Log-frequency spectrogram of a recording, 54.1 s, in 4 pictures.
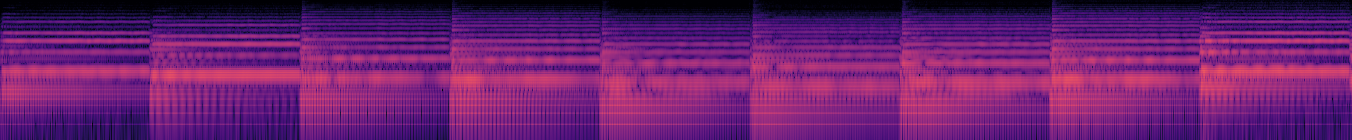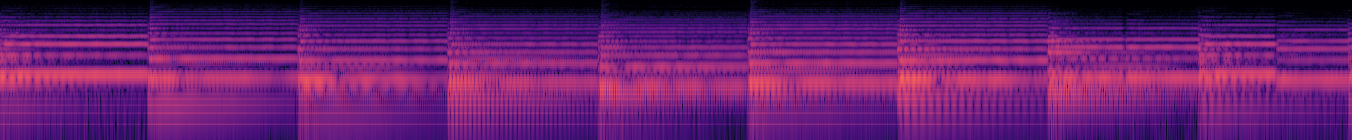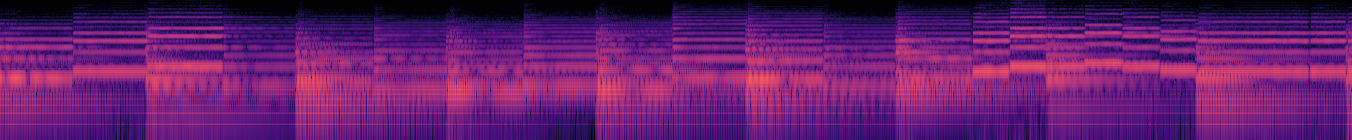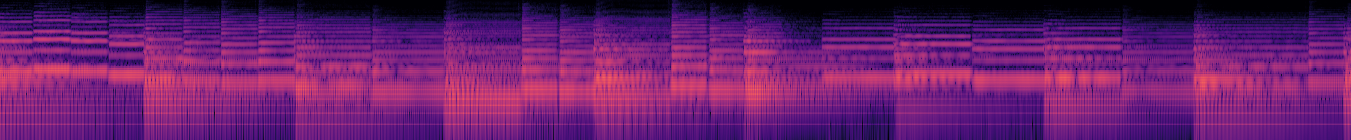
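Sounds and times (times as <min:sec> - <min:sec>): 
saxophone: 0:00.0 - 0:54.0.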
